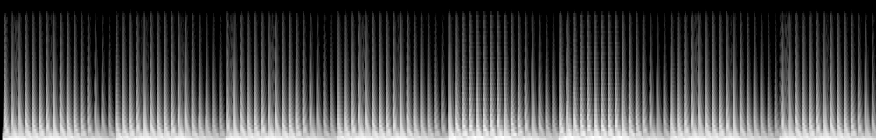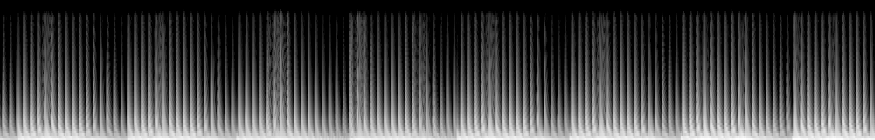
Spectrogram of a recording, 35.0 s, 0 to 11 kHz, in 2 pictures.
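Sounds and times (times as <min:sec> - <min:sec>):
MS20 bass: 0:00.0 - 0:35.0.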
